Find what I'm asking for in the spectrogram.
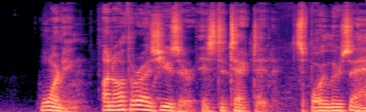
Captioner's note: voiceover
